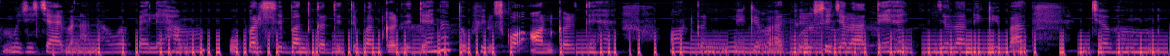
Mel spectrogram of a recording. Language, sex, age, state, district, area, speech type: Hindi, female, 18-30, Uttar Pradesh, Ghazipur, urban, spontaneous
